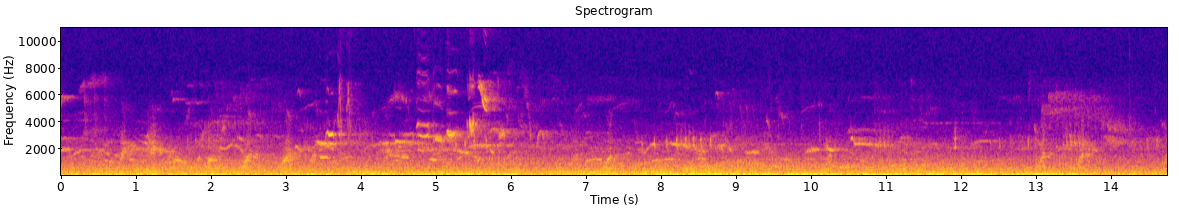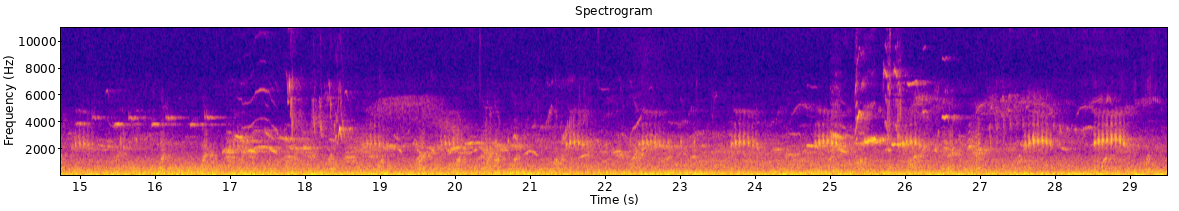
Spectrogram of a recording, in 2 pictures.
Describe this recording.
Vögel, Frösche, Passage Helikopter, 1. Glockenschlag Kirche Erlöser, 2. Glockenschlag Kirche Neumünster.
